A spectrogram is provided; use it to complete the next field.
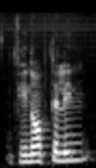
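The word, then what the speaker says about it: phenolphthalein: कोलथोफ, जिसमें हम मिलाते हैं फिनोप्थेलिन, एल है वो साइलेंट रहता है, इसमें मेथिल रेड, एल्फा नेफ्थेलिन और थाइमालथेलिन।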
